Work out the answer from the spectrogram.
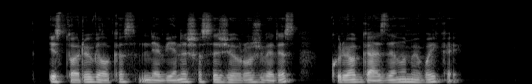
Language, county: Lithuanian, Utena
